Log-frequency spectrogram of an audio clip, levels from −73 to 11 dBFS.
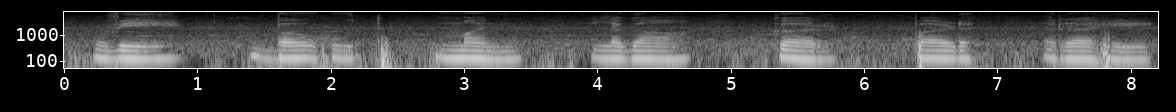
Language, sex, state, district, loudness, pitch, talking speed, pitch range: Hindi, male, Haryana, Rohtak, -18 LUFS, 125 Hz, 50 wpm, 115-130 Hz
